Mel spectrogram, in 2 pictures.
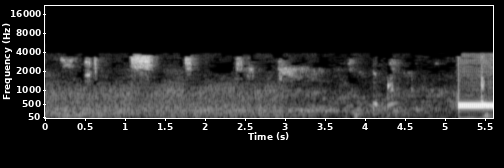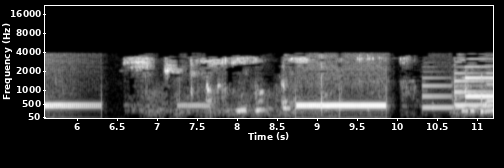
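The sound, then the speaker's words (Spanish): Telephone ringing tones play while a call is being connected. After a quieter, chirpy start, three steady mid-pitched tone bursts sound, each loud and flat, then a higher multi-note tone begins at the end. “Permítame conectar la llamada”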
